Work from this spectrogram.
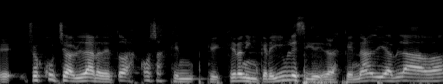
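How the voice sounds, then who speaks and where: Talking very fast, a man has a fairly high voice with a dark, mellow tone. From Argentina, Buenos Aires. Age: 50s. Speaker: entrepreneur and technology communicator. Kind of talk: interview conversation.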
